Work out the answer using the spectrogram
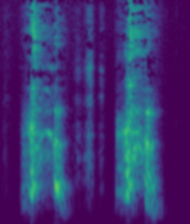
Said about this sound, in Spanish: que estoy tosiendo.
